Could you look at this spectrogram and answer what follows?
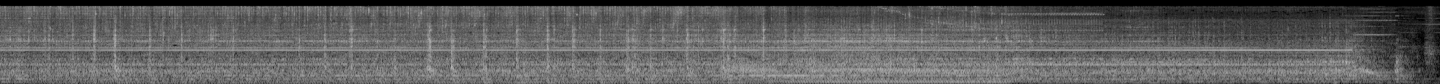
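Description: CNC mill cutting a counterbore into 15-series 80/20 aluminum extrusion with a two-flute 13/16-inch end mill: a steady spindle whine over the noise of the cut, with frequent sharp ticks from flying chips. Near the end the cutting sound falls away quickly as the end mill lifts clear of the part.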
